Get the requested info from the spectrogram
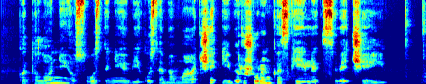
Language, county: Lithuanian, Kaunas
